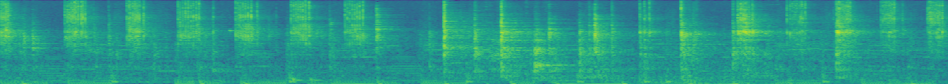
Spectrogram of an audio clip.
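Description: Hand socket ratchet clicking in quick back-and-forth strokes, loosening the exhaust flange mounting bolts.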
